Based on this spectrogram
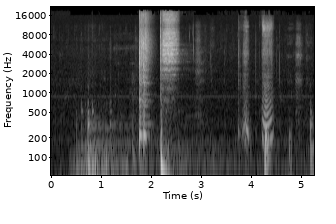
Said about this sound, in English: Is everything we do going to be replaced with a fart noise?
